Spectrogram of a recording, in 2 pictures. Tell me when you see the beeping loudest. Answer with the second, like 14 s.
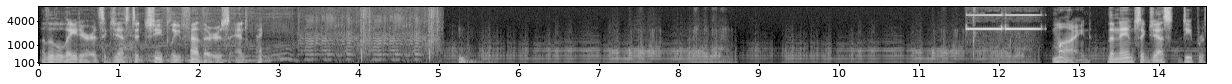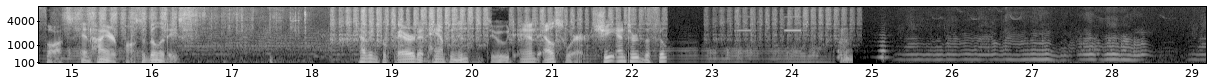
12 s.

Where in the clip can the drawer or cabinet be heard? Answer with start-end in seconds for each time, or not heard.
5.2-5.7.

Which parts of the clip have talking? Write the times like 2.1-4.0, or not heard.
0.0-2.8, 12.7-16.4, 18.6-22.4.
